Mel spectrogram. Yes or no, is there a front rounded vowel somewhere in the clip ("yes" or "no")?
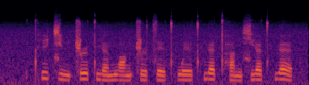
no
